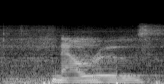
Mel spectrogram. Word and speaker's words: Nowruz: the language ofion please it's from Persian now ruse are there any alternate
